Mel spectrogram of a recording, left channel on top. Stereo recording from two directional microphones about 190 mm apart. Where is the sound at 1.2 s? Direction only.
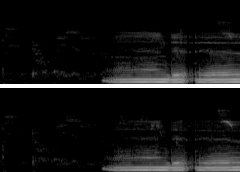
15° left (ahead or behind).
